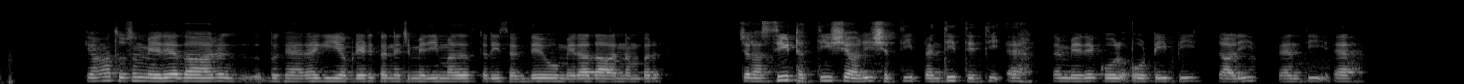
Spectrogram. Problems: echo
